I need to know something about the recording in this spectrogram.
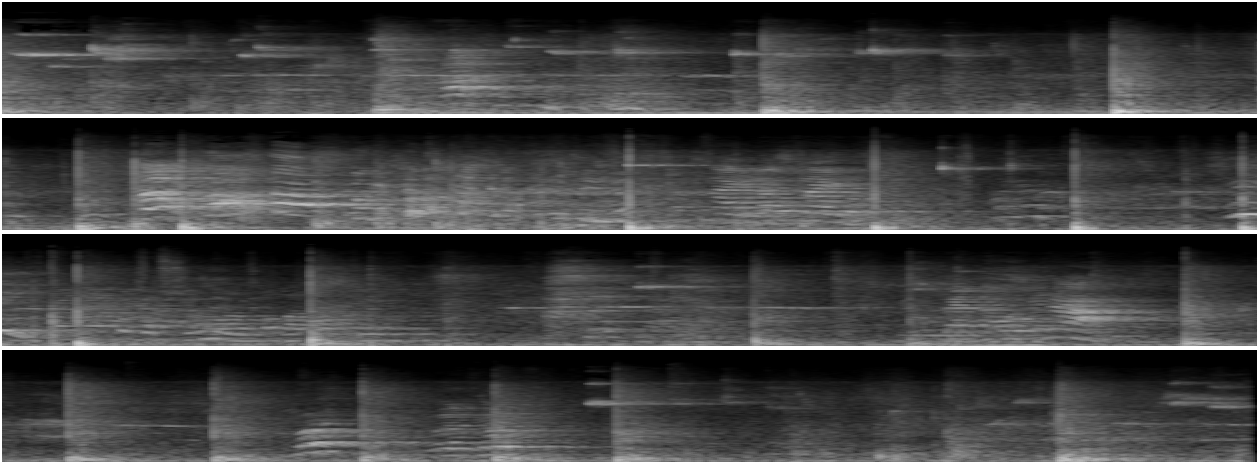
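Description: A basketball bounces on a hard court, echoing under a roof.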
